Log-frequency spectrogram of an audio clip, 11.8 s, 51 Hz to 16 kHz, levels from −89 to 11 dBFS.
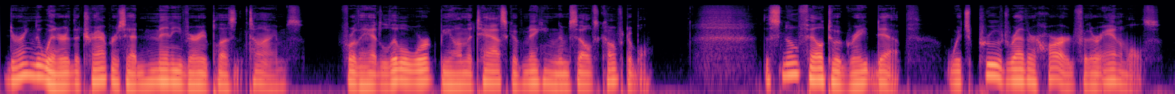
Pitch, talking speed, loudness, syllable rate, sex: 100 Hz, 185 wpm, -19 LUFS, 5.5 syllables/s, male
